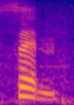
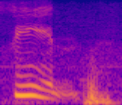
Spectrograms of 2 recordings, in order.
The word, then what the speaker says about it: scene: one okay sorry aside this is how you pronounce it sin okay but this is we have to do a lumber and it's scene yes scene when you say sin it's like like you committed your scene you're gonna come into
